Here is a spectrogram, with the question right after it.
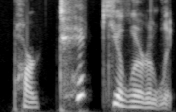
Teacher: The stress is on tick.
